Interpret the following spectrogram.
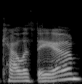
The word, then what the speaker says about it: Calathea: It's um he pronounces it Calathea and that's how my like my brain says it, so I didn't argue.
